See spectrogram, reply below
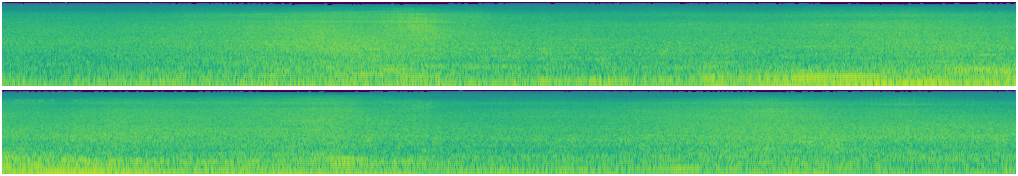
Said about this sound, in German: Es waren ganz, ganz viele Autos.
